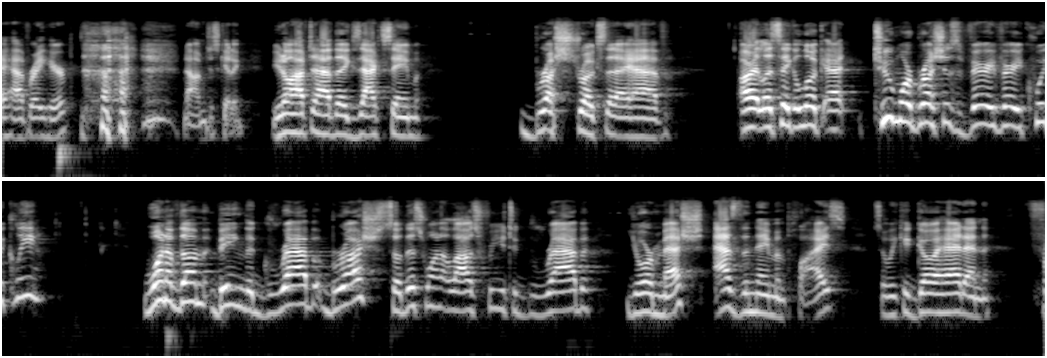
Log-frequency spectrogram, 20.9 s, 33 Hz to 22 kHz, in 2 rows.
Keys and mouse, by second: 1.5-6.4 middle drag, 7.1-7.8 middle drag, 9.2-12.8 middle drag, 14.3 click, 14.5-15.0 middle drag, 16.1 f, 17.5-19.5 drag.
